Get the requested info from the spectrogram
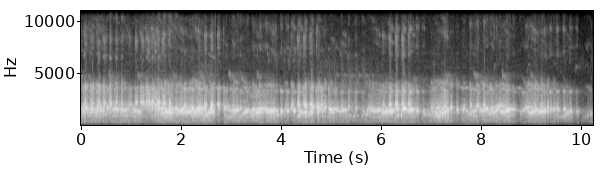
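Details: A loud chorus of edible frogs (pond frogs) at the Krebsenwasser in Vienna's Prater, rattling and croaking together in a steady, pulsing wall of sound while calling with their vocal sacs.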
